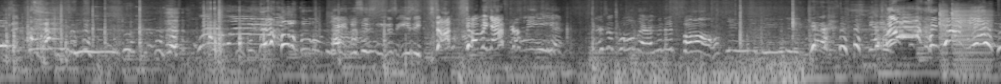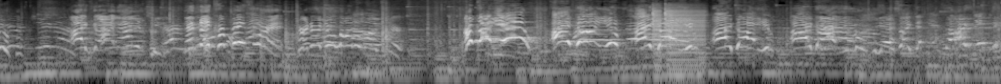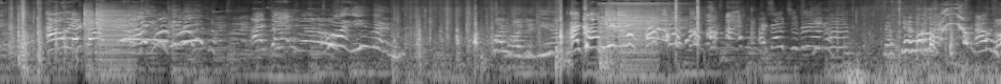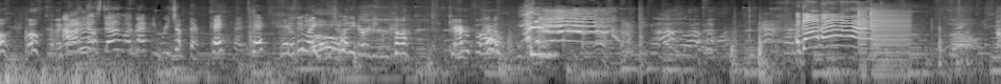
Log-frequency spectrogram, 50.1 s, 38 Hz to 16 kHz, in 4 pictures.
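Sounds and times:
background music: 0.0 - 50.0
children shouting and squealing: 36.5 - 37.4, 44.0 - 45.4.

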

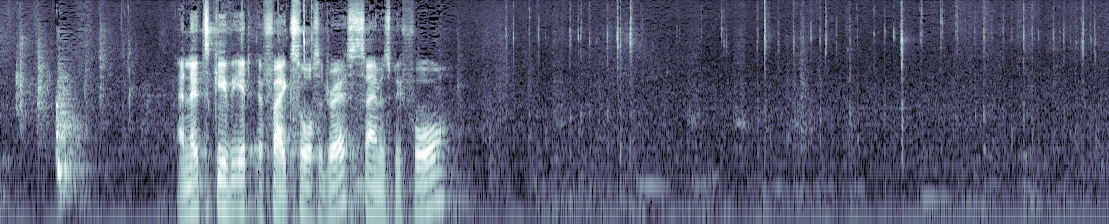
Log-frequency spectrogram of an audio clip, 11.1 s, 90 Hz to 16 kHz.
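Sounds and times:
computer keyboard keystrokes: 5.2 - 6.4, 7.2 - 11.0.

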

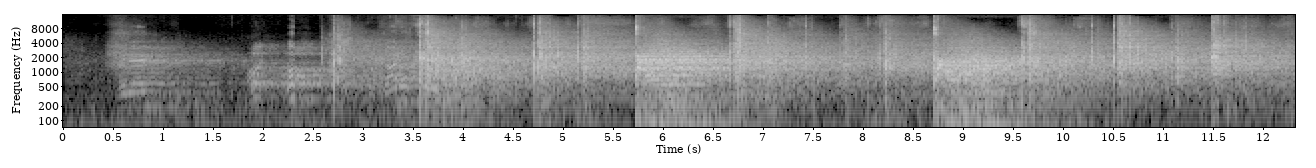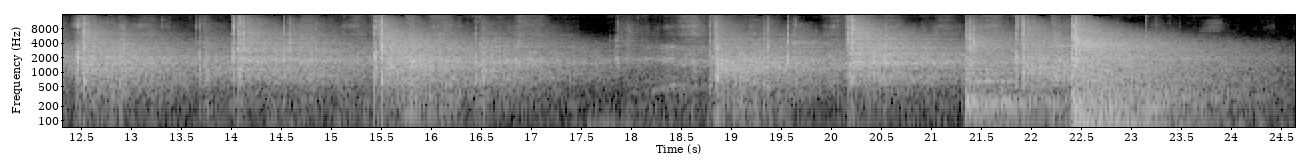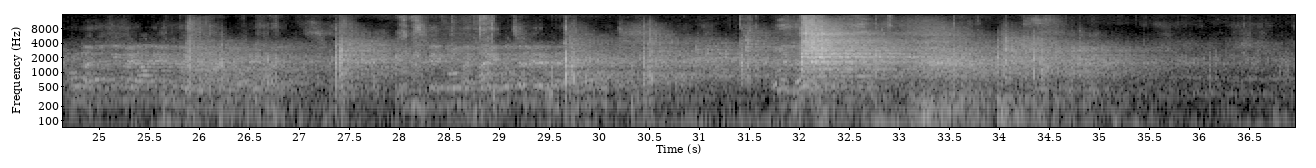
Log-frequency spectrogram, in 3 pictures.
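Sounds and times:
pucks hitting boards: 2.6 - 24.4, 25.6 - 35.6
hockey sticks striking pucks: 2.6 - 35.8.

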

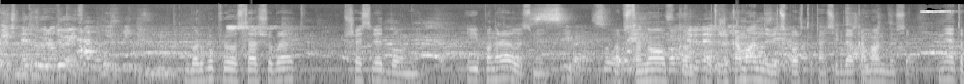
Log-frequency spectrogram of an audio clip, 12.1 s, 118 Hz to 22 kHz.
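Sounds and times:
man speaking: 5.8 - 12.0.

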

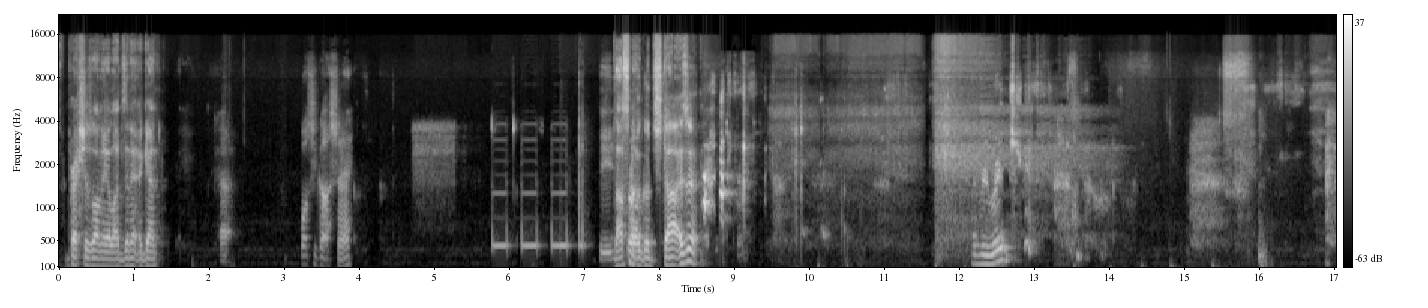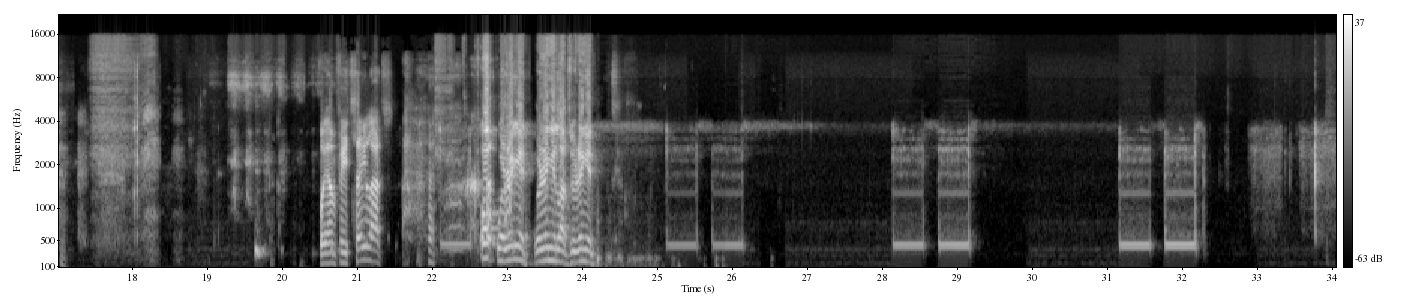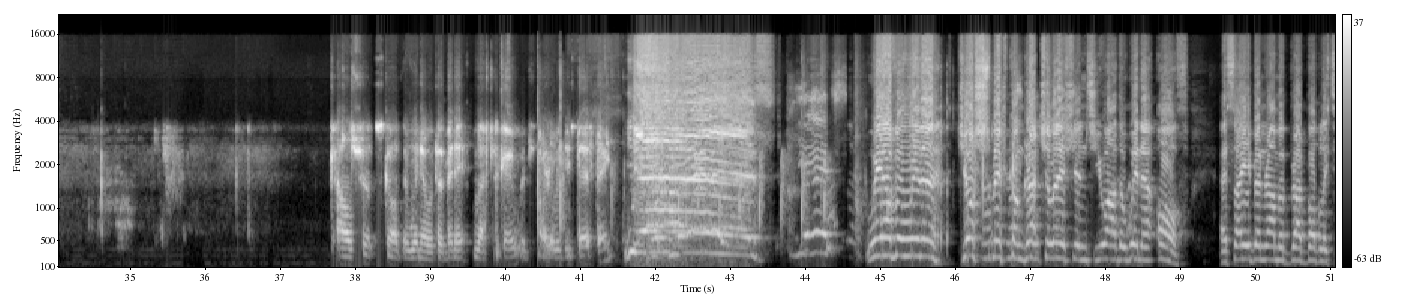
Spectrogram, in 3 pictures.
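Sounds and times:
people whispering: 15.1 - 17.1, 24.0 - 25.1, 34.4 - 35.8, 37.7 - 41.7, 46.0 - 47.2
telephone ringback tone: 25.1 - 26.2, 28.2 - 29.2, 31.2 - 32.2.

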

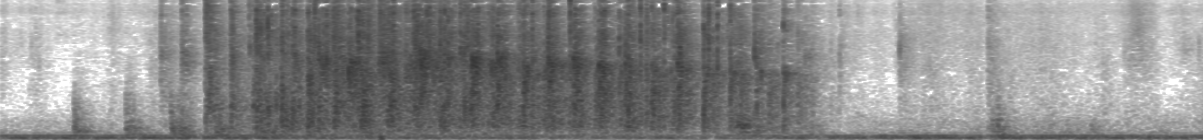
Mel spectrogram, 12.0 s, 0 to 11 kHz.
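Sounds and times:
audience applauding: 2.0 - 8.3.

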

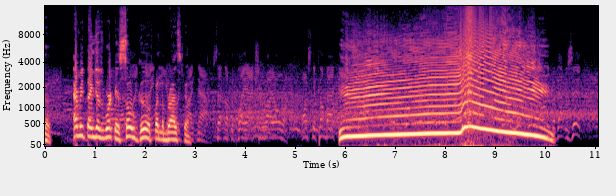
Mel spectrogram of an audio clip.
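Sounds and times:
man yelling: 5.9 - 10.2.

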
